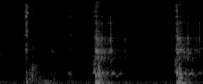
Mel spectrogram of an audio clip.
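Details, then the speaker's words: Mercedes serpentine-belt idler pulley beneath the secondary air pump, belt removed and spun by hand: dry scraping ticks from a worn bearing; it should be silent and smooth. "Go down to your, right beneath the secondary air pump is an idler pulley. Spin it. That sound that you hear, you should not hear that sound."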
